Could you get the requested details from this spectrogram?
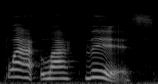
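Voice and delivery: very drawn-out Southern drawl. Shown as a demonstration. Player demonstrating the costume accent, slow Southern. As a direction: stretch it slowly in a Southern accent. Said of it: "It's a little slower".

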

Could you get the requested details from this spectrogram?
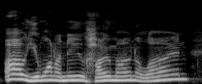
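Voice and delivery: exaggerated, drawn-out Aussie imitation; broad mock-Australian question; Australian accent. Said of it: "these Australian guys having a conversation".

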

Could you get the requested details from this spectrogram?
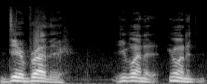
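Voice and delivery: ordinary talk

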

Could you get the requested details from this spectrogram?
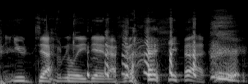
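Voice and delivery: laughing while teasing. Real, not acted. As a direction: giggle through the words.

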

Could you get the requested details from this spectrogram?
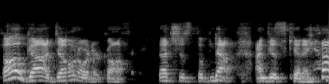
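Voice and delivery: normal talking voice

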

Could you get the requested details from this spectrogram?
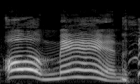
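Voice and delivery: high, loud drawn-out "oh, man"; big exclamation. Shown as a demonstration. Co-host showing what Igor should say, big loud exclamation. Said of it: "what he should be saying is like".

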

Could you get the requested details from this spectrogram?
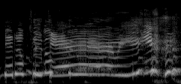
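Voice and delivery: put-on slow sweet baby-talk coo; high cooing voice. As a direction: coo the pet name. Cooing the dragon's pet name.

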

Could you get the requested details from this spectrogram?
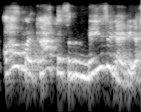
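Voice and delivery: high, quick burst of excitement; excited. Retold or imitated. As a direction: jump on the idea, pitch soaring. Retold eager reply to invitation.

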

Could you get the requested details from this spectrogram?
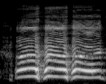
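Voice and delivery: loud, high fake wailing; hammed-up bawling in mockery of an actor; mock crying. Podcaster mimicking the actor on the stairs, mock crying. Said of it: "crying on this thing".

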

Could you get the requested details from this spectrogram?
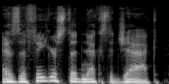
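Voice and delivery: plain reading voice

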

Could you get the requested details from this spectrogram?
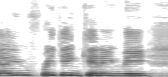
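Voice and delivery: high-pitched "freaking" in delighted shock; amazed disbelief. Retold or imitated. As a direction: squeal out the disbelief. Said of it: "I'm like".

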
